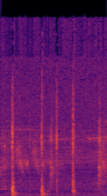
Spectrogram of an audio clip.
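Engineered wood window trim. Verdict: Rotted.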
